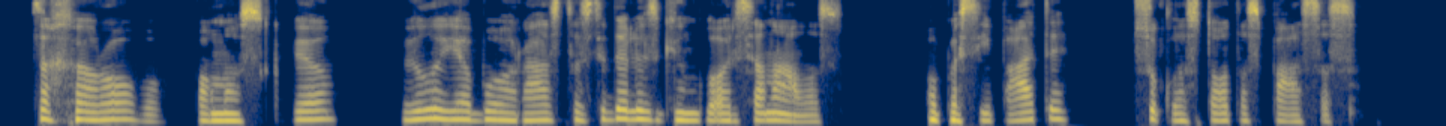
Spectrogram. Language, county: Lithuanian, Klaipėda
